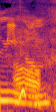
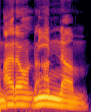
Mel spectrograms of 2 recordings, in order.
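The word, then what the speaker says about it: Nunb: Because I've all called him Nine-Numb. – I think it's Nine-Numb. It's I always thought it was numb, as in comfortably Nine-Numb, but it's N-U-N-B, so it's like the B is silent.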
